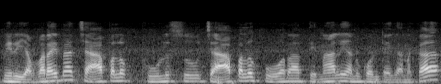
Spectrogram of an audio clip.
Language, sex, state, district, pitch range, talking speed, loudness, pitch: Telugu, male, Andhra Pradesh, Manyam, 125-160 Hz, 120 wpm, -17 LUFS, 140 Hz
